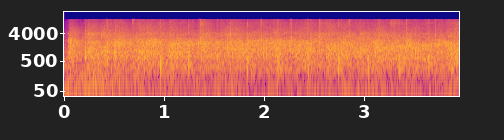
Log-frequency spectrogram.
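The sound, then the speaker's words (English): A crowd claps steadily for about four seconds, a dense, loud wash of many hands with crisp, bright texture and no voices standing out, applauding everybody at Morty's. “So, give a major round of applause to everybody at Morty's.”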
